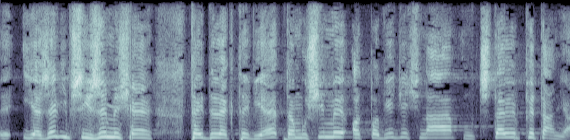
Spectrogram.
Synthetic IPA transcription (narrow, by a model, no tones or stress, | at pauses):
jɛʐɛlʲipʂɘjʐɘmɘɕɛft̪ɛjd̪ɘɾɛkt̪ɘvʲjɛt̪ɔmuɕimɘʔɔt̪̚pɔvʲjed͡ʑet͡ɕnat͡ʂt̪ɛɾɘpɘt̪aɲa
